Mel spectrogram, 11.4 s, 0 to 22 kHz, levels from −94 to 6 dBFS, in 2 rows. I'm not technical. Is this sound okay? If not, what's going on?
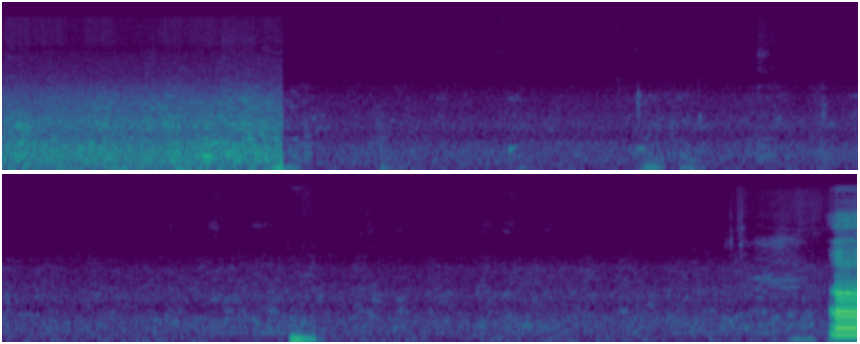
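No. From 1.86 s until the end, the speech suddenly becomes much quieter and faint. The likely cause is one channel inverted. One stereo side is flipped upside down, so when both sides are combined, the voice largely cancels itself out.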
